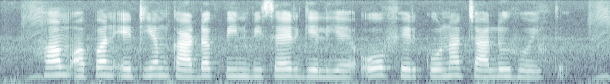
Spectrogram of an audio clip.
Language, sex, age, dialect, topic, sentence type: Maithili, female, 18-24, Southern/Standard, banking, question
